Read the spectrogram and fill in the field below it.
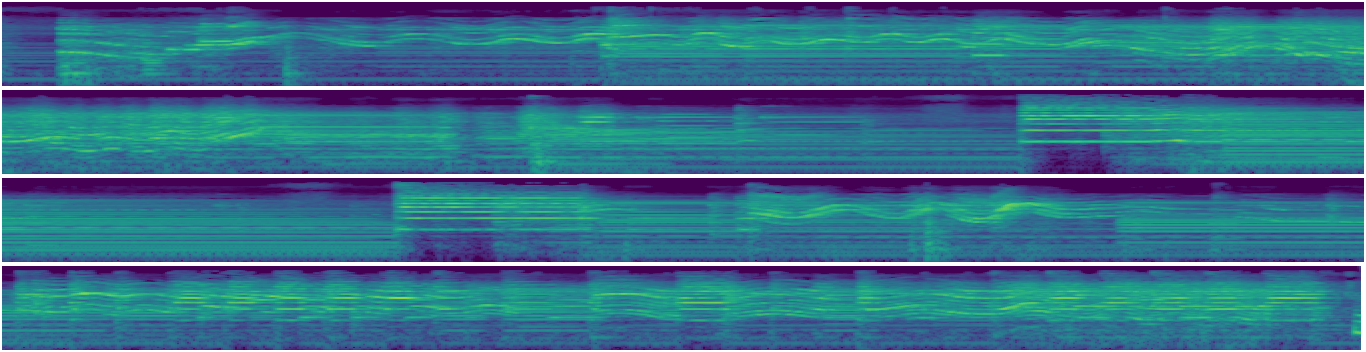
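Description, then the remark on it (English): Distorted electric guitar, played to make a spooky 'evil droid' noise, wails through bent, wavering notes and long sustained chords, played loudly in several phrases separated by brief gaps, with no one talking. “Gotta turn on some distortion.”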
